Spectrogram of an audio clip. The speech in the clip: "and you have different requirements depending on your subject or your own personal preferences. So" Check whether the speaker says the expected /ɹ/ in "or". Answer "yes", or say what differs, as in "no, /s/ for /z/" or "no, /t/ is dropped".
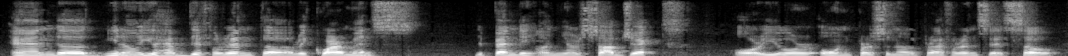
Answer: yes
